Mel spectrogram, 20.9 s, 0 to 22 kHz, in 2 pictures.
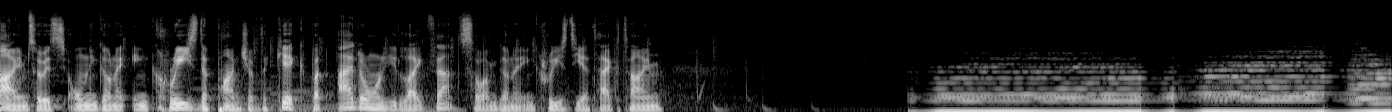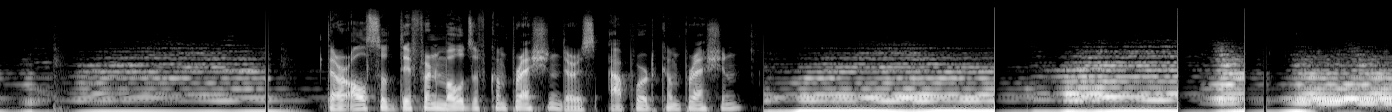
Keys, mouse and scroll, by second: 2.6-4.4 drag, 4.9-6.8 drag, 6.8 space, 12.5 space, 13.3 click, 15.3 click, 16.1 space, 19.9 space, 20.2 click.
